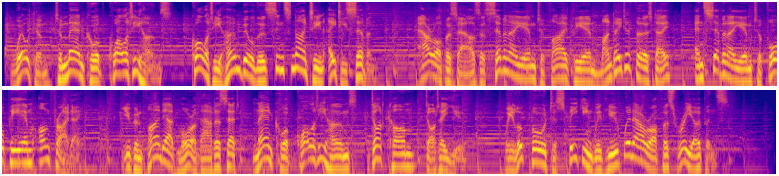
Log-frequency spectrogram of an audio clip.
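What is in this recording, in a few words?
man corporate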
